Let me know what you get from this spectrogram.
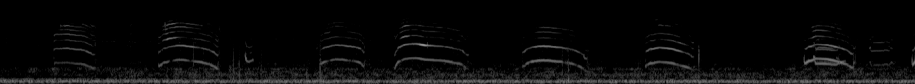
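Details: Repeated shrill kitten mews, eight arched cries in quick succession at roughly one-second intervals, bright and insistent, against a faint low background drone.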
